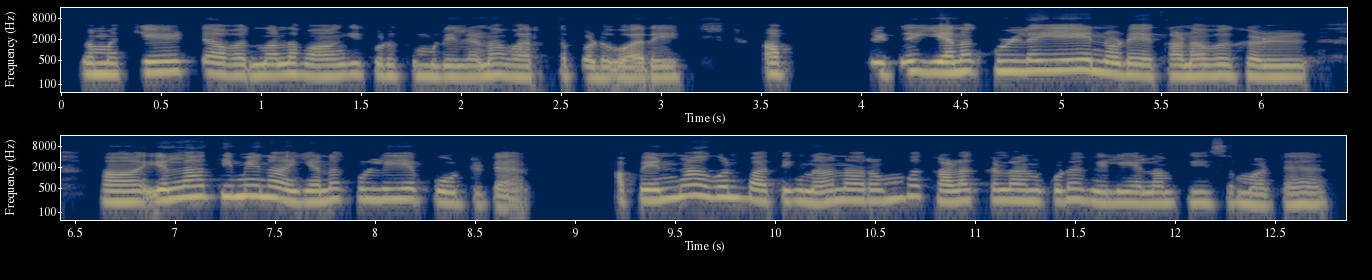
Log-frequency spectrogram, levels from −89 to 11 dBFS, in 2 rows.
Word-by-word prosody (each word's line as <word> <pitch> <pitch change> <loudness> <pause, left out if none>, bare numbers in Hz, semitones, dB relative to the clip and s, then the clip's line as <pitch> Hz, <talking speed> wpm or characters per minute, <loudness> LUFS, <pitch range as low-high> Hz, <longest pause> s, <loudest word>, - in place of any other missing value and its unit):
நம்ம 205 0 +3 0.2
கேட்டு 230 0 +2
அவருனால 185 +1 +1
வாங்கி 185 +3 -1
கொடுக்க 180 -1 -4
முடியலனா 175 +2 0
வருத்தப்படுவாரே!" 165 -1 -1 0.5
அப்பிடிட்டு 210 +1 -3 0.2
எனக்குள்ளேயே 240 +2 +2
என்னுடைய 200 -5 +2
கனவுகள், 180 -1 +1 0.6
அ - - +3 0.3
எல்லாத்தையுமே 285 +3 +2
நான் 210 -4 +2
எனக்குள்ளேயே 235 +1 -1
போட்டுட்டேன், 185 -3 -3 0.5
அப்ப - - -10
என்ன 255 +5 0
ஆகுன்னு 275 -3 0
பார்த்த்தீங்கன்னா, 210 -2 -1
நான் 220 -1 -1
ரொம்ப 245 +5 -4
கலக்கலன்னு 220 0 -1
கூட 225 +3 -1
வெளியெல்லாம் 190 0 -2
பேச 190 -2 -7
மாட்டேன். 175 +2 -4
205 Hz, 125 wpm, -23 LUFS, 185-235 Hz, 0.6 s, நம்ம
